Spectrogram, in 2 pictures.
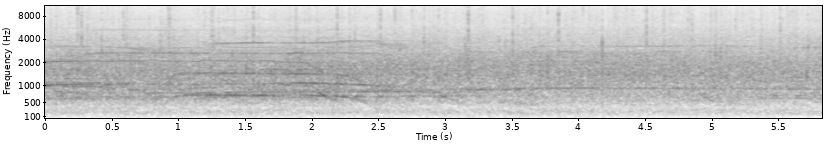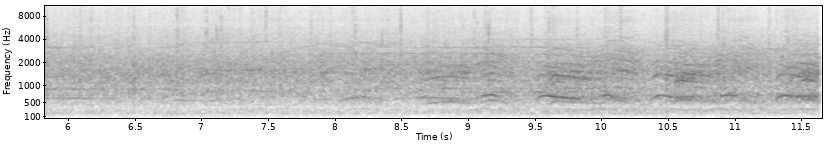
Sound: applause; crowd chanting “Bernie”

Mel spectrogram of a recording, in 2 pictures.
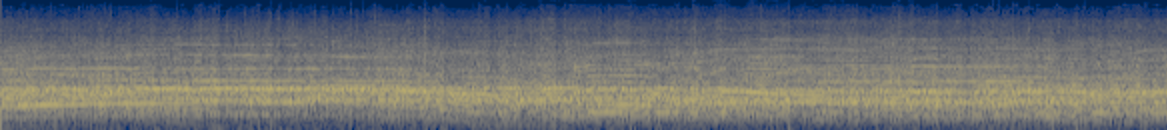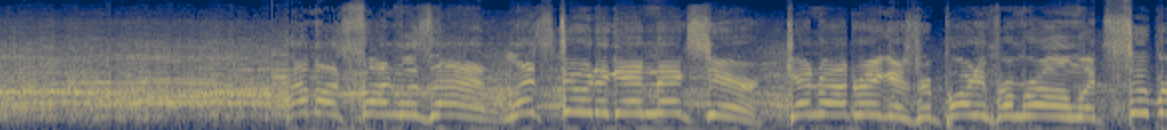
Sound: cheers and applause

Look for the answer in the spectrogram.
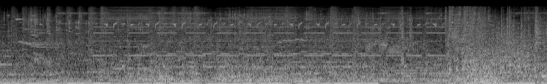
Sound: beeping

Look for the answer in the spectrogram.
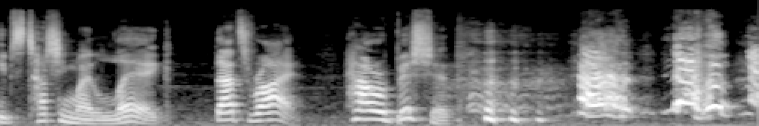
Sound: chucking

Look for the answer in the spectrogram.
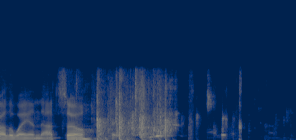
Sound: applause

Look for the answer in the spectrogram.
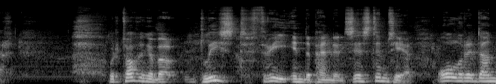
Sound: sigh

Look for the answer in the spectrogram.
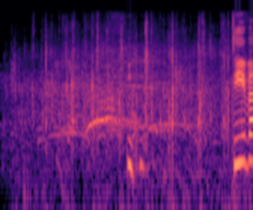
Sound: audience applauding

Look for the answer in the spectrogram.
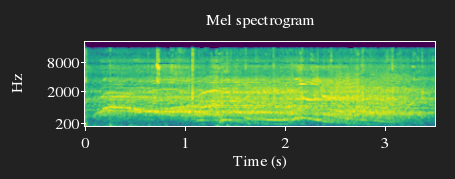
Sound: cheers

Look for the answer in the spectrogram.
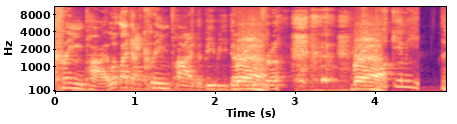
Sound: laughs

